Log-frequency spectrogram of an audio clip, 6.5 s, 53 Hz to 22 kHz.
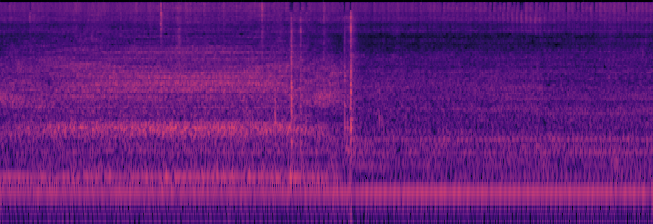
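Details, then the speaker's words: Samsung AddWash front-load washer at extra-high spin speed, ramping from 1250 to 1300 RPM: steady, even hum at one pitch, surprisingly quiet, no knocking or thumping; normal high-speed spin. "I do believe we're at 1250 RPM. Surprisingly, it sounds pretty quiet. Getting close. And there you go. 1300 RPM."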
